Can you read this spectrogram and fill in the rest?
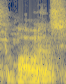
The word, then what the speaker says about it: Papuans: Yes, Papuans, yes.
